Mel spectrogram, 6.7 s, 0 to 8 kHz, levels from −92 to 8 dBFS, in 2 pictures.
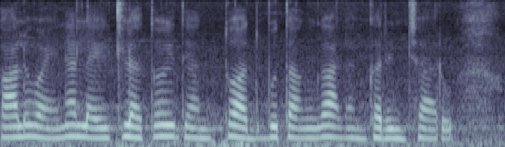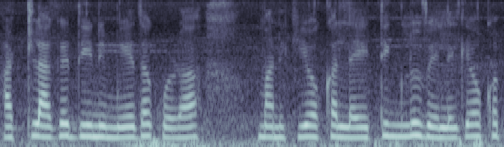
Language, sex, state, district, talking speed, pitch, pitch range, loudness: Telugu, female, Andhra Pradesh, Krishna, 150 wpm, 215 Hz, 205-230 Hz, -17 LUFS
